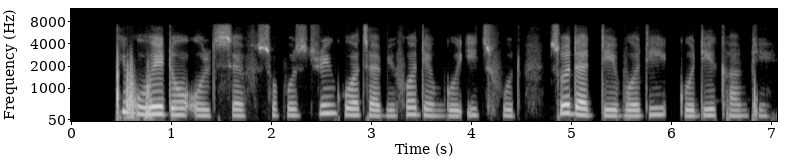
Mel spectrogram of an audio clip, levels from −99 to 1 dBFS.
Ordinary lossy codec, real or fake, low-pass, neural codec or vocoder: none; real; 7.2 kHz; none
